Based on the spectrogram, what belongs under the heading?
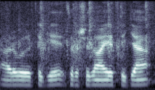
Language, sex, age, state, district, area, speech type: Malayalam, male, 45-60, Kerala, Malappuram, rural, spontaneous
